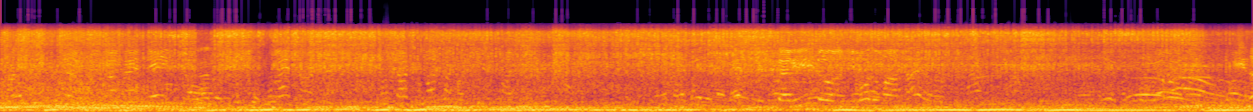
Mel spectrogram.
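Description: Several demolition-derby cars' engines running and revving loudly, mixed with a crowd shouting and cheering.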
